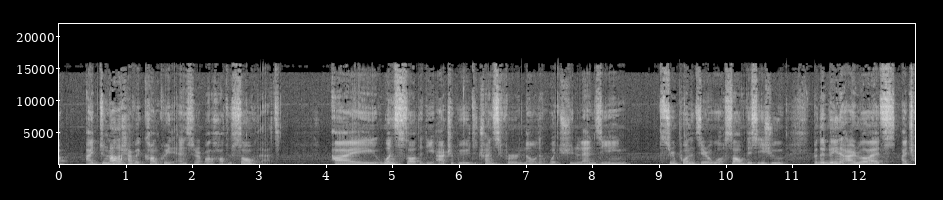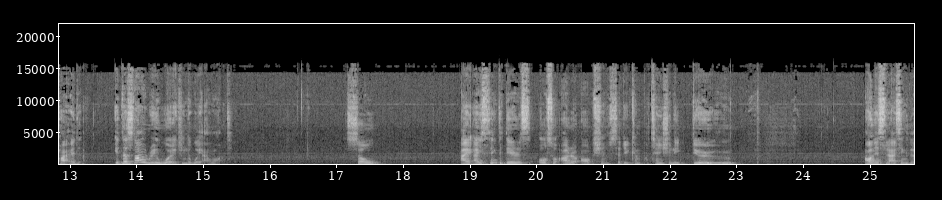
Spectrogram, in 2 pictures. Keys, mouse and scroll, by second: 6.1-9.2 middle drag.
